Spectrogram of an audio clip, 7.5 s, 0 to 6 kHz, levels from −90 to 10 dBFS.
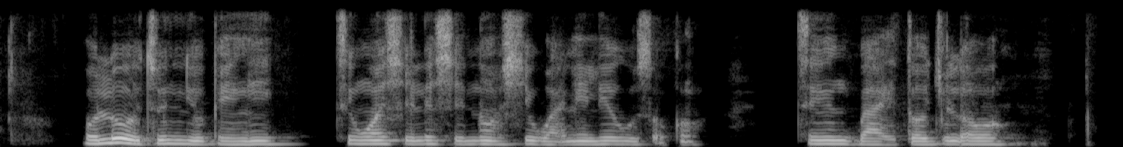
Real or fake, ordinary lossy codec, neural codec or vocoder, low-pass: fake; none; vocoder, 44.1 kHz, 128 mel bands, Pupu-Vocoder; 5.4 kHz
